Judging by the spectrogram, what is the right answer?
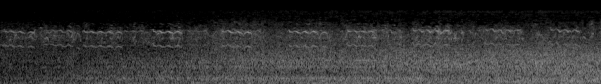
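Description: A flock of lesser kestrels calling at a roost: short high chirps repeating about twice a second over a dense chatter that builds from about two seconds in.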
